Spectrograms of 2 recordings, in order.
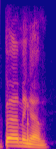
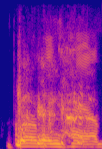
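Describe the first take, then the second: First: It is said the British way. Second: It is said the American way. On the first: The speaker calls it right. "we say Birmingham" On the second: The speaker calls it wrong. "when we hear you lot say Greenwich and Birmingham"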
